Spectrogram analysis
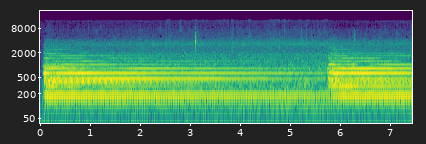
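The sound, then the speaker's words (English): Large bells of the Washington National Cathedral toll with a rich, sustained tone that slowly decays, then a second heavy strike lands near the end, all over a faint hiss like rain. “Bells tolling at the Washington National Cathedral, and as we have done for the past year, the awful toll again tonight.”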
